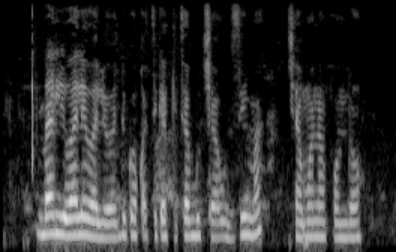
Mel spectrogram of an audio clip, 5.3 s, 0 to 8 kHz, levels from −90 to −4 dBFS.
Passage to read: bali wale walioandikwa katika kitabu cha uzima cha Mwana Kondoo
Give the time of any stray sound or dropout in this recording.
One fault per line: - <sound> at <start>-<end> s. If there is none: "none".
none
